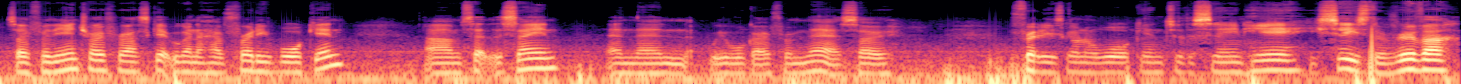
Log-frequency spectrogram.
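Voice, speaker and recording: Aussie teacher guy explaining a task, easygoing, lots of ums, medium pitch. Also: normal speed, background noise. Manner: relaxed, many fillers. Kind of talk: recorded class instructions.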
